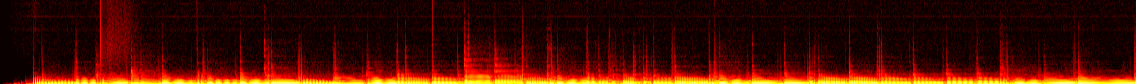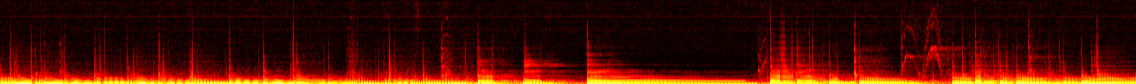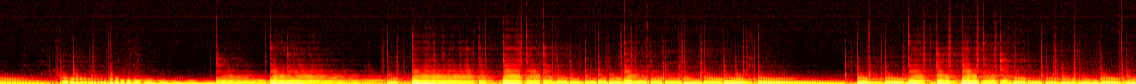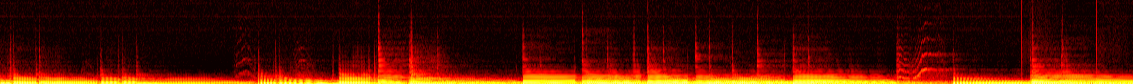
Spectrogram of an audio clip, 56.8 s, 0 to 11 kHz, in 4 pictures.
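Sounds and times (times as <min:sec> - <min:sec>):
fretless instrument: 0:00.4 - 0:56.7.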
